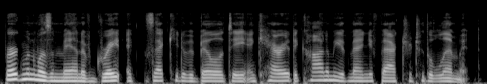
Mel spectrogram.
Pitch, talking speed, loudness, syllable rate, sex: 165 Hz, 195 wpm, -19 LUFS, 7.2 syllables/s, female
